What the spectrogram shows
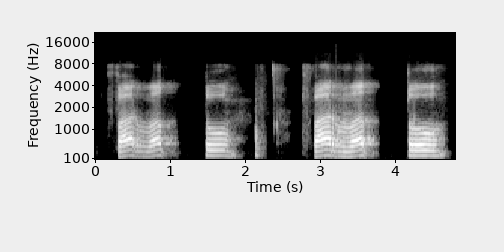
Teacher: idghamnya tidak sempurna karena masih ada sifat dari huruf to, sifat idbaq ya yang tertinggal. Ya, jadi tidak dibaca langsung ke huruf ta-nya. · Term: idgham nakis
